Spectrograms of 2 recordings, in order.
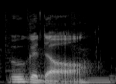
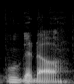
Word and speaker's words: Uigeadail: It's an Ardbeg Scotch, and it's Ugadal. – Ugadal. – But it's spelled UIGEADAIL.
